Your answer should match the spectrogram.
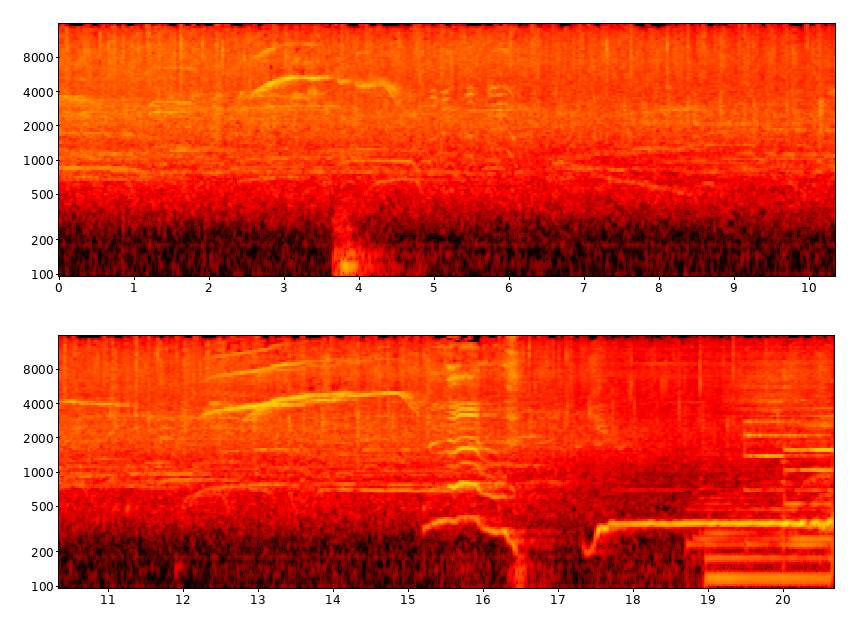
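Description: Concert audience applauding and cheering after a song, with whistles rising and falling above the clapping. Near the end a held musical note comes in, and music builds under it.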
